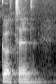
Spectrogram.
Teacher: I found out I failed the exam note that this word may be pronounced gutted in accents which lack the foot strut split such as in the north of England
